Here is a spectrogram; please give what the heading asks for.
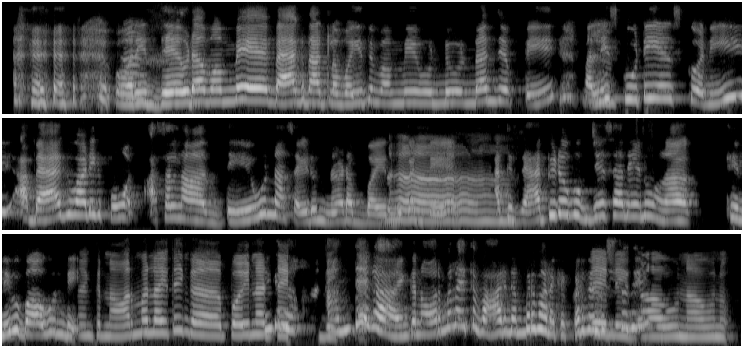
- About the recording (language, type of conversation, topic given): Telugu, podcast, బ్యాగ్ పోవడం కంటే ఎక్కువ భయంకరమైన అనుభవం నీకు ఎప్పుడైనా ఎదురైందా?
- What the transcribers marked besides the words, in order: laughing while speaking: "ఓరి దేవుడా! మమ్మీ బ్యాగ్ దాంట్లో బోయింది మమ్మీ ఉండు, ఉండు అని జెప్పి"; in English: "మమ్మీ బ్యాగ్"; in English: "మమ్మీ"; in English: "స్కూటీ"; in English: "బ్యాగ్"; other background noise; in English: "సైడ్"; in English: "రాపిడో బుక్"; in English: "నంబర్"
